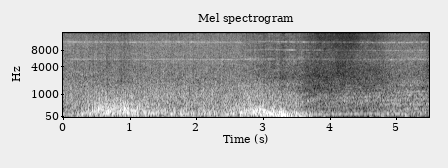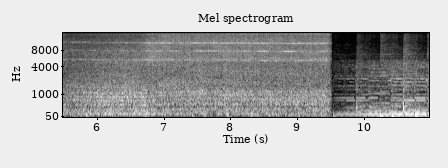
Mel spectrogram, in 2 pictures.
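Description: Small DIY gas turbine jet engine running: a steady rushing roar with a thin high-pitched whine over it, dipping a little about four seconds in. About nine and a half seconds in it cuts off abruptly to background guitar music.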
